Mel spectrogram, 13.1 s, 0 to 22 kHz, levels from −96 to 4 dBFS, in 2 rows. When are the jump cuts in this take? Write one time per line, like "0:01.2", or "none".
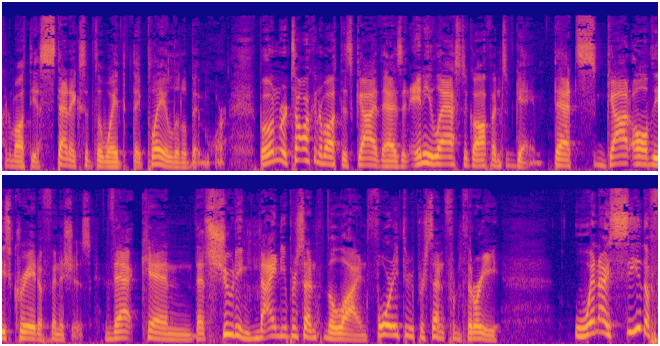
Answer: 0:05.5
0:07.5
